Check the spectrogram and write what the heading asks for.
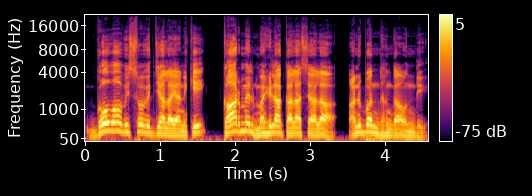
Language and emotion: Telugu, neutral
